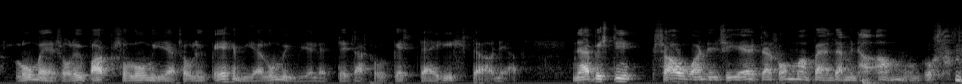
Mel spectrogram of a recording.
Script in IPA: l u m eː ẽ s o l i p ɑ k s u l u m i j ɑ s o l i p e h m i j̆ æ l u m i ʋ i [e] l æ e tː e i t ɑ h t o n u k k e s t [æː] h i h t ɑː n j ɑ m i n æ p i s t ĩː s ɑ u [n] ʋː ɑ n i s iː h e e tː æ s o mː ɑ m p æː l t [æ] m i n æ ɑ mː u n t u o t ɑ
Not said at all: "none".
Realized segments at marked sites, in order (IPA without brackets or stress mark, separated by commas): e, æː, none, æ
